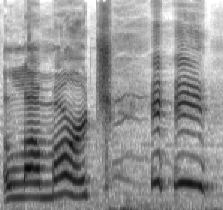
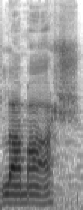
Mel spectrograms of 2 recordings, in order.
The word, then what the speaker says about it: La Marche: I guess it's time to march towards La March. I know it's pronounced La Marche.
